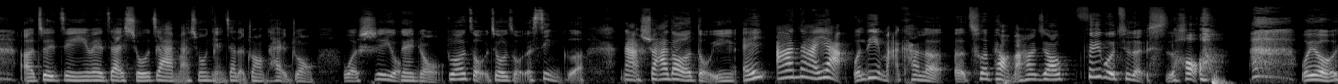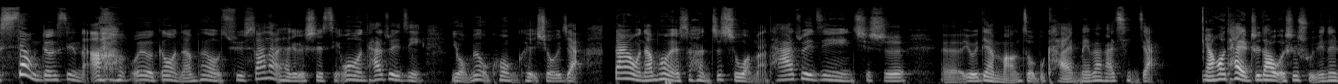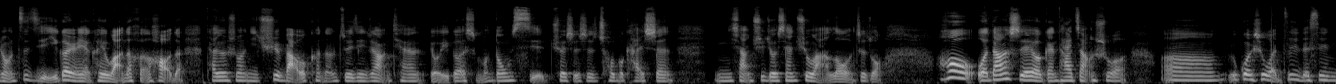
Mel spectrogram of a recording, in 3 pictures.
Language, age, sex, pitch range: Chinese, 20-39, female, 175-230 Hz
